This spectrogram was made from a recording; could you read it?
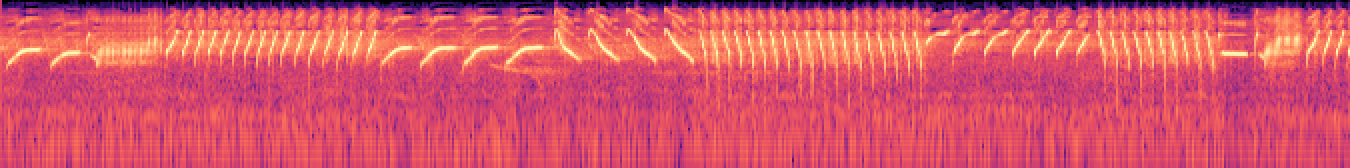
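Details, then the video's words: Warm-up song from a Belgian canary, looping whistled notes broken by long, very fast metallic trills of clipped repeated notes and a held pure whistle near the end. "CANTO DE CANARIO BELGA PARA ESQUENTA"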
